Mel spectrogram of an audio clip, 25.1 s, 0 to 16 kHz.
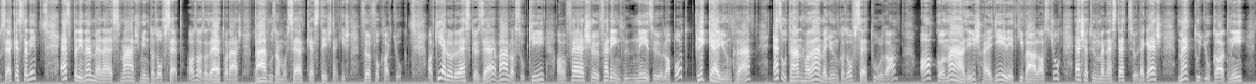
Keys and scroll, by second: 9.3 space.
